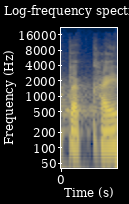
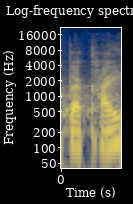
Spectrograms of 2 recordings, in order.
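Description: Both takes have the same delivery.

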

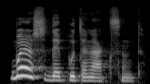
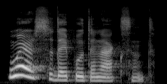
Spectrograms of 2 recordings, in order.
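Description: No difference in how they are said.

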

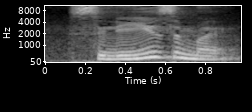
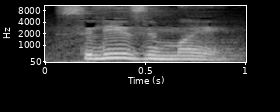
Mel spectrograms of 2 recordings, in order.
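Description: First: Слізьми with the stress on Слізь; Слізьми pronounced SLIZ-my; stress on first syllable. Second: Слізьми with the stress on ми; слізьми pronounced sliz-MY; stress on last syllable. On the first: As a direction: hit the opening syllable of Слізьми. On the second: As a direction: put the weight on the final syllable of слізьми. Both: Shown as a demonstration. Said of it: "Слова із подвійним наголосом".

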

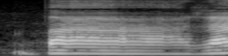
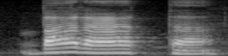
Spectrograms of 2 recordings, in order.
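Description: First: Barata split as ba... ra... ta; slow, stretched beats on barata; barata, pausing between the three syllables. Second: Said in the usual way. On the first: Shown as a demonstration. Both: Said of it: "Três sílabas".

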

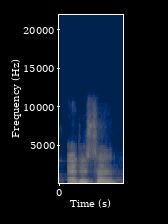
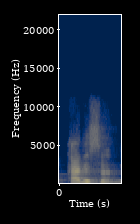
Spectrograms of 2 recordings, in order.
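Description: First: "Edison" said the wrong way, the way to avoid; "Edison" as the mistake to drop. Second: "Edison" said higher with a falling end; right Edison. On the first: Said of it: "不要说". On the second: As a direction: say "Edison" the correct way, a little raised. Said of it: "说". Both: Shown as a demonstration.

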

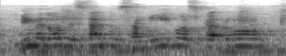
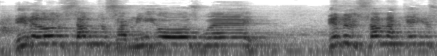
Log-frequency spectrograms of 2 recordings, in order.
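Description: First: Said in the usual way. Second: "Dime dónde están tus amigos" again, pushed louder and higher; demanding repeat, stress on "dónde". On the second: Retold or imitated. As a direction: press the question harder the second time. Padrino scolding, repeated louder.

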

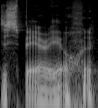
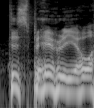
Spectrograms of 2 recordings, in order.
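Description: First: Low, slow, rising spell name; mock ominous incantation. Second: Loud, punchy spell cast; mock spell shout. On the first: Repeating the depression spell as a dark curse, low. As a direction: murmur it darkly like a curse. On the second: Casting a spell at the teacher, called out loud. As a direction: call the spell out like a duelist.

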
